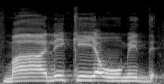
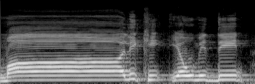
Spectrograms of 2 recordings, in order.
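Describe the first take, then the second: First: The vowels are held at a moderate length. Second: The vowels are stretched out overly long. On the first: The speaker calls it right. "ഒരു മധ്യമായ" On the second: The speaker calls it wrong. "ചില ആളുകൾ നീട്ടും"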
